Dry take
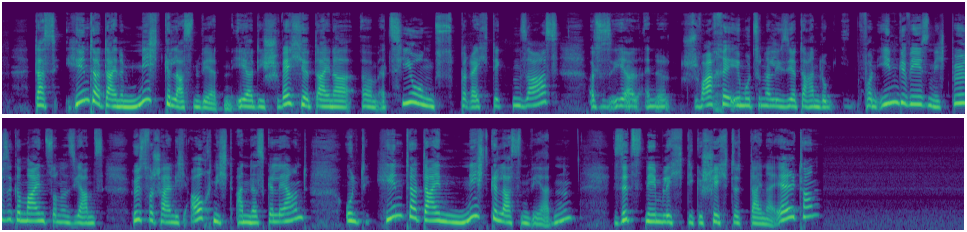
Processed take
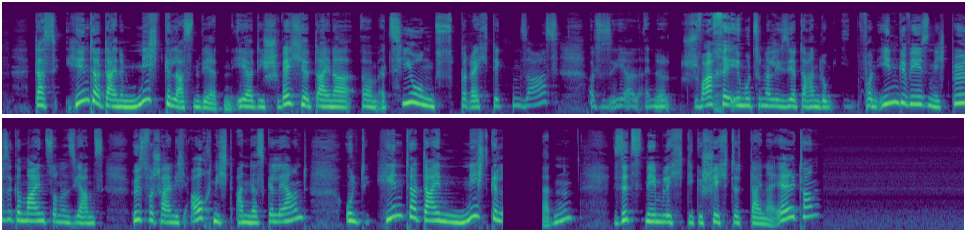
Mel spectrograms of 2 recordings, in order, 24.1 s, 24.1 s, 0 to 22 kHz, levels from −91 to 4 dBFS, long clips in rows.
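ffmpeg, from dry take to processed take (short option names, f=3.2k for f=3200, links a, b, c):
-filter_complex "[0:a]asplit=3[a][b][c];[a]afade=t=out:st=6.3:d=0.02[d];[b]acompressor=threshold=-33dB:ratio=16:attack=3.2:release=140:knee=1:detection=peak,afade=t=in:st=6.3:d=0.02,afade=t=out:st=8.14:d=0.02[e];[c]afade=t=in:st=8.14:d=0.02[f];[d][e][f]amix=inputs=3:normalize=0,asettb=1/sr,asplit=3[g][h][i];[g]atrim=end=8.664[j];[h]atrim=start=8.66:end=9.25,asetpts=PTS-STARTPTS,afade=t=in:d=0.004:c=qsin,afade=t=out:st=0.586:d=0.004:c=qsin,aemphasis=mode=production:type=50fm[k];[i]atrim=start=9.246[l];[j][k]acrossfade=d=0.004:c1=hsin:c2=qsin[m];[m][l]acrossfade=d=0.004:c1=qsin:c2=hsin,asplit=3[n][o][p];[n]atrim=end=18.29,asetpts=PTS-STARTPTS,afade=t=out:st=18.286:d=0.004:c=hsin[q];[o]atrim=start=18.29:end=18.79,asetpts=PTS-STARTPTS,volume=0[r];[p]atrim=start=18.79,asetpts=PTS-STARTPTS,afade=t=in:d=0.004:c=hsin[s];[q][r][s]concat=n=3:v=0:a=1"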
